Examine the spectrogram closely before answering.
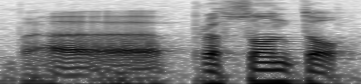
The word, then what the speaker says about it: Prasanto: In Sanskrit, Prashanta. Prashanta means peaceful. In Bengali, Prasanto.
